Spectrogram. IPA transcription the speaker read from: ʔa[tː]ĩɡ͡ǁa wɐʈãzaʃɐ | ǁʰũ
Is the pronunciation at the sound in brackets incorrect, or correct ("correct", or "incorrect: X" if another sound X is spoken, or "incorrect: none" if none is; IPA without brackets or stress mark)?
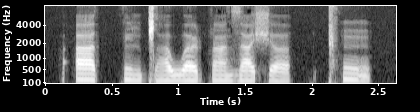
correct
